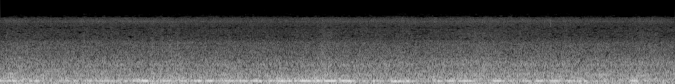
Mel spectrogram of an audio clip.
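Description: Electric train running along the track, heard from inside the cab: a steady rumble and rush of wheels on rail with a low hum that drops out briefly a couple of times.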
